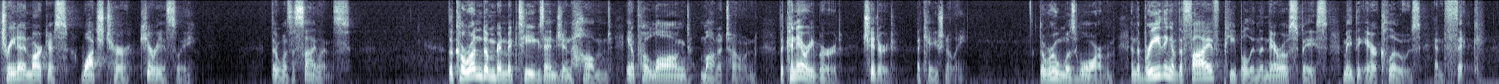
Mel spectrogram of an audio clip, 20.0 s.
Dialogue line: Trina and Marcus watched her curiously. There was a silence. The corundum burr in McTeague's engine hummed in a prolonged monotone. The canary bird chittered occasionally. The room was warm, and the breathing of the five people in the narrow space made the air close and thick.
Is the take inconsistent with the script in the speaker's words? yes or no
yes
